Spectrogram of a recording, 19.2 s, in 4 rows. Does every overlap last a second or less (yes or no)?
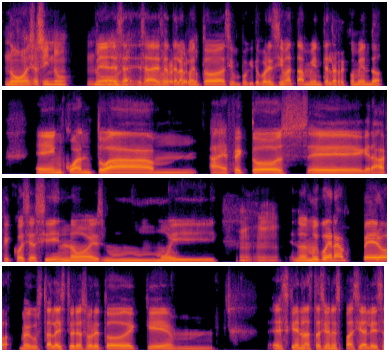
no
